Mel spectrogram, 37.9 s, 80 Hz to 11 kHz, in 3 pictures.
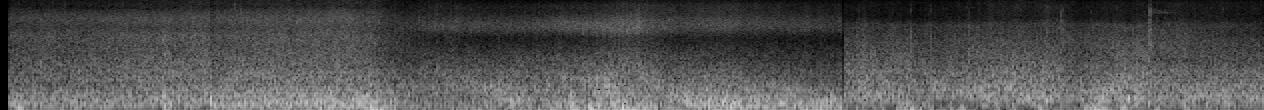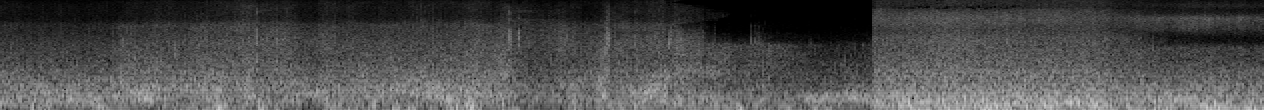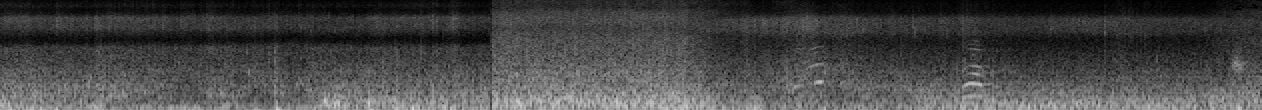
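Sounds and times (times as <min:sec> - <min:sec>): whitewater rapids rushing and splashing: 0:00.1 - 0:19.4, 0:21.4 - 0:37.9
muffled water washing over camera: 0:00.1 - 0:37.9.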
